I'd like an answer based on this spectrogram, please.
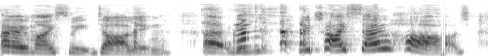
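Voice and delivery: refined, elegant British voice. Describing the voice the speaker had pictured having, in an elegant, almost british voice. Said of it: "more like elegant, almost British voice".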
